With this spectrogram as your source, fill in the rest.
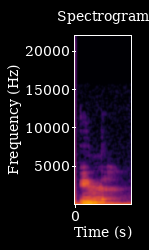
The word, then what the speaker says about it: intereses: accentuation, which says that if a word ends with a vowel, an N or an S, we stress the next to last syllable. And this word obviously ends with an S, so the syllable that we stress is this one.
